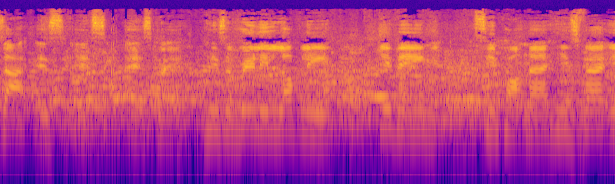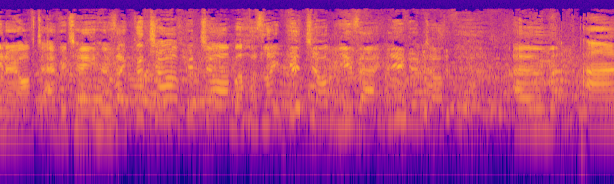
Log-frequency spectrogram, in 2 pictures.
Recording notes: At the Toronto International Film Festival, we spoke to the cast. At its premiere event.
